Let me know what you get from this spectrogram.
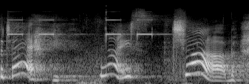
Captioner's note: timer beeps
